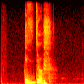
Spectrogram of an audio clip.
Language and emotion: Russian, angry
